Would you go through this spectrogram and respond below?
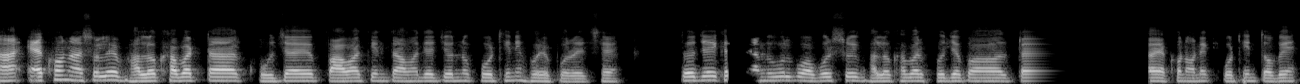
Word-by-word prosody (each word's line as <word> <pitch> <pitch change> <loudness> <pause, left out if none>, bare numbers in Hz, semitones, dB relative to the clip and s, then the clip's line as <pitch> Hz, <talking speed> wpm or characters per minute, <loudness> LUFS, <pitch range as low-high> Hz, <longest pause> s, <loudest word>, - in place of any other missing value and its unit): আ - - +3 0.4
এখন 215 +4 +2
আসলে 190 +2 +1 0.2
ভালো 155 +1 +4
খাবারটা 175 +1 +2 0.4
খুজে 155 +2 +1 0.3
পাওয়া 155 +1 +4
কিন্তু 160 -1 -5
আমাদের 155 +1 -1
জন্য 165 0 -1 0.2
কঠিনই 175 +4 -3
হয়ে 150 -2 0
পড়েছে। 135 +1 -4 0.7
তো - - -2 0.2
যে 190 - +2
ক্ষেত্রে 200 - -5
আমি 175 +1 -6
বলব 180 0 -2 0.2
অবশ্যই 175 +2 -2
ভালো 155 +1 0
খাবার 160 0 0
খুঁজে 155 0 -1
পাওয়াটা 155 0 0 1.4
এখন 155 +3 -5
অনেক 155 +1 -4 0.2
কঠিন। 150 +2 -4
তবে 145 +2 0
160 Hz, 125 wpm, -19 LUFS, 155-170 Hz, 1.4 s, ভালো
